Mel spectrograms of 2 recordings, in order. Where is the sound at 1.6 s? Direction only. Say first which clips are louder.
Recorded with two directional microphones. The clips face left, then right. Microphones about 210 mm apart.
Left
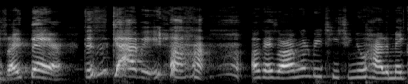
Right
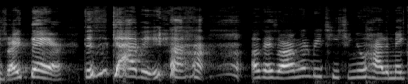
Right 2 dB; 15° right (ahead or behind).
